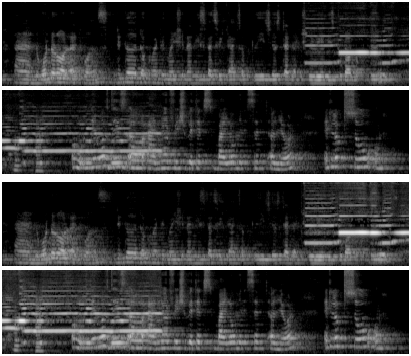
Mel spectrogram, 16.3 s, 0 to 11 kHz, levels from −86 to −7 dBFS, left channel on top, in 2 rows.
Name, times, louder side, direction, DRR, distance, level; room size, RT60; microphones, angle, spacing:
voice 1, 0.2-7.6, left 2 dB, 35° left, 4 dB, 2.2 m, -42 dB
sound 1, 6.1-11.4, right 9 dB, 65° right, 0.6 m, -25 dB
voice 2, 9.5-14.0 14.6-15.8, right 1 dB, 30° right, 5 dB, 1.6 m, -39 dB
21.0 x 19.5 x 7.5 m, 1.4 s
head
